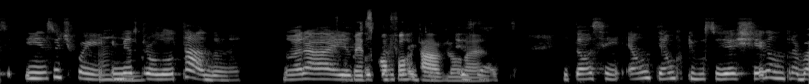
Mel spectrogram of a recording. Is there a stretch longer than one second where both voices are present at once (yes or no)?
yes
